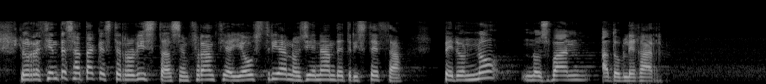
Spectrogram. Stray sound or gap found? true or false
false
